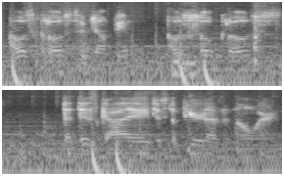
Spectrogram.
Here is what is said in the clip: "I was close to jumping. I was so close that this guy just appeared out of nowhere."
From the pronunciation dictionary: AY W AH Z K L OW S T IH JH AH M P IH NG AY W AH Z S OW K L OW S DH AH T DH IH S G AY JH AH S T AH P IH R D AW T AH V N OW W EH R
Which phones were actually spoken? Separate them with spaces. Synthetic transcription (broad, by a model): AY W AH Z K L OW S T IH JH AH M P IH NG AY W AH Z S OW K L OW S DH AH T DH IH S G AY JH AH S T AH P IH R D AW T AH N OW W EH R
